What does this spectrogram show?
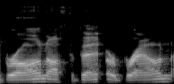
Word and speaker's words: Braun: Christian Braun off the bench, or Brown. I think it's spelt Braun but pronounced Brown.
